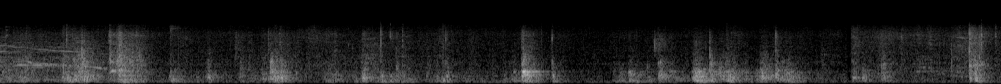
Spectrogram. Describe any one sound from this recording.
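An elderly man speaks slowly and solemnly in an echoing hall.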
